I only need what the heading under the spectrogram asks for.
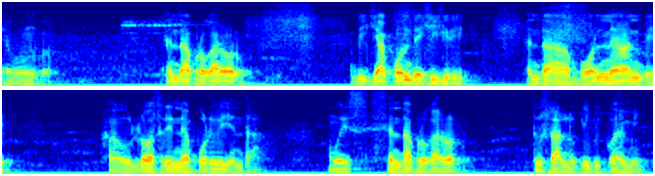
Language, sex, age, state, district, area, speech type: Odia, male, 30-45, Odisha, Bargarh, urban, spontaneous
